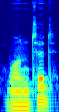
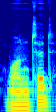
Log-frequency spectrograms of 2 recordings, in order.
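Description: First: The unstressed vowel is a schwa. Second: The same.

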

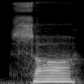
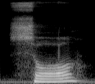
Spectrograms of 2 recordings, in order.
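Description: First: It is said in an American accent. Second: It is said in a British RP accent.

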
